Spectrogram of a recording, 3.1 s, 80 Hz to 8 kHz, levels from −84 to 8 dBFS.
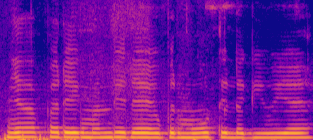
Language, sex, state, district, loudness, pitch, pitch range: Hindi, female, Rajasthan, Bikaner, -13 LUFS, 250 Hz, 245-255 Hz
